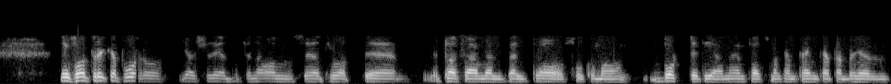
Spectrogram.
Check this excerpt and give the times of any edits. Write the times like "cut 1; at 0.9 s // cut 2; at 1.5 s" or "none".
cut 1; at 1.3 s // cut 2; at 4.1 s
